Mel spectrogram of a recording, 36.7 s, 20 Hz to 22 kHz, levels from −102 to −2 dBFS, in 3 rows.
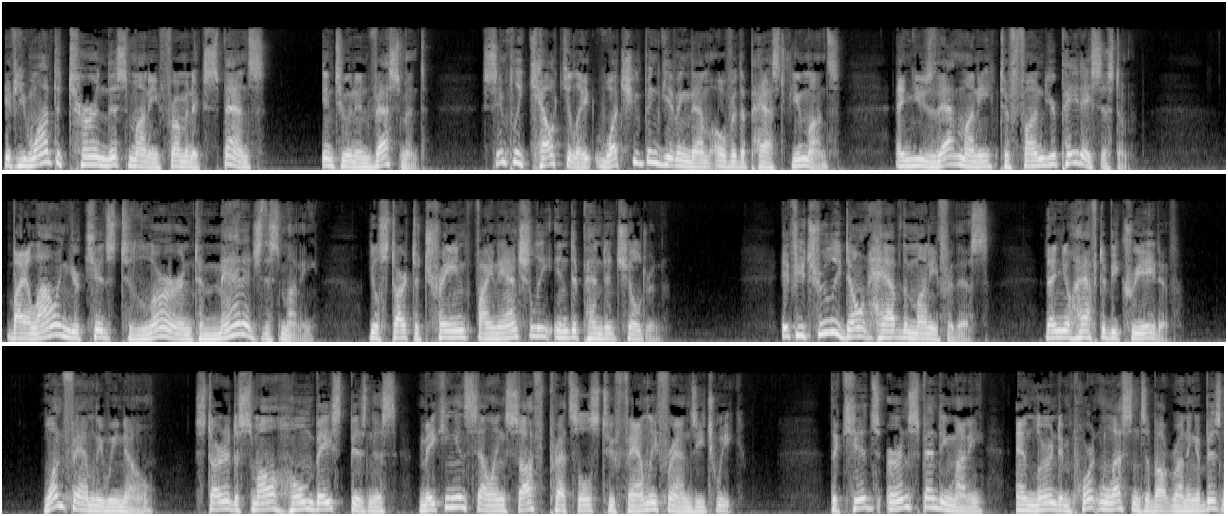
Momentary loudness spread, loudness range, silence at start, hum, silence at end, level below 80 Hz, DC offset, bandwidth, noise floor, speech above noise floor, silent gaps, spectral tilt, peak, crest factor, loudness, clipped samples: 9 LU; 3 LU; 0 s; none; 0 s; -42 dBFS; under 0.1%; 11.5 kHz; -63 dBFS; 46 dB; none; -6.5 dB/octave; -6 dBFS; 14 dB; -18 LUFS; under 0.1%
